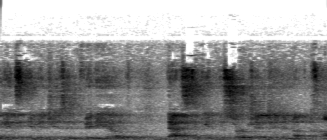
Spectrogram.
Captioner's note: none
